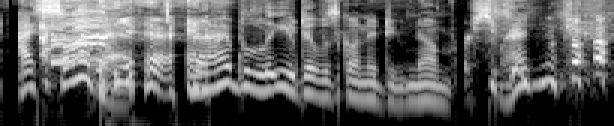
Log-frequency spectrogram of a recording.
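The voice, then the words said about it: Put-on radio voice. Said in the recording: “This is my radio voice.”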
